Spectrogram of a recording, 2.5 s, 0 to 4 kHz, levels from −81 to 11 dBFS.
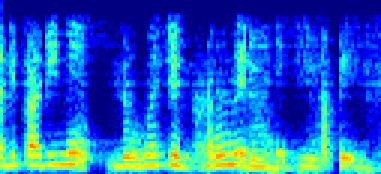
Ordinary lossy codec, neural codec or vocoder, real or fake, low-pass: none; codec, 44.1 kHz, 0.9 kbps, DAC; fake; 3.6 kHz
